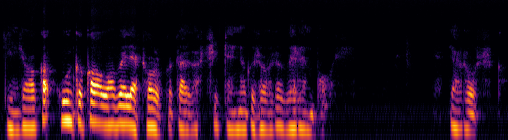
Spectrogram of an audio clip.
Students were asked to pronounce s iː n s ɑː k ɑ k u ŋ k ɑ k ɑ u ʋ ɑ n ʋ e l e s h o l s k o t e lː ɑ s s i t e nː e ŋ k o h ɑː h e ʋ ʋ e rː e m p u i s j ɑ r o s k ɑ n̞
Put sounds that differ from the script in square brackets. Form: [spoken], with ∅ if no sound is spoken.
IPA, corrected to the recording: s iː n s ɑː k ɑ k u ŋ k ɑ k ɑ u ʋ ɑ n ʋ e l e s h o l s k o t e lː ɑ s s i t e nː e ŋ k o [s] ɑː [s] e ʋ ʋ e [r] e m p [o] i s j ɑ r o s k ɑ n̞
